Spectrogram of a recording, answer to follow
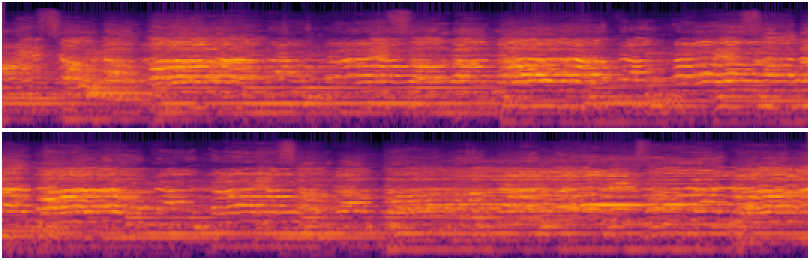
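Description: A vocal ensemble of about ten singers sings a gospel-flavoured musical-theatre number in full harmony, with piano accompaniment underneath.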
